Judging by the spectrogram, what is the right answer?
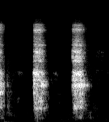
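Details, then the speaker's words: Simulated: an instructor imitates breathing at the peak (acme) of a labor contraction, with three short, forceful breathy puffs like blowing out a candle. "As that contraction peaks, like blowing out a candle. As the contraction starts to go away, it's decrement, and"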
